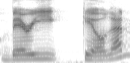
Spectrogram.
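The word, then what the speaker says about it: Barry Keoghan: Quiero mandarme un saludo a mí, a mi esposo Barry Keogan, así se pronuncia.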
